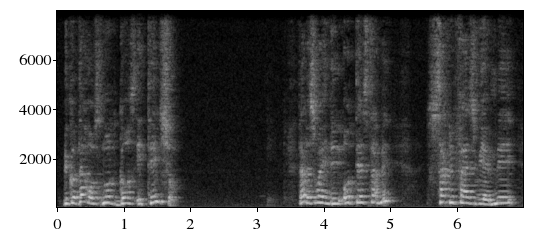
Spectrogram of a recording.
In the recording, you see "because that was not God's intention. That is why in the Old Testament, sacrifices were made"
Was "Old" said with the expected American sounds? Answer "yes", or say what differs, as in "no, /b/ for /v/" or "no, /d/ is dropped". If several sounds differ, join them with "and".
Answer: no, /l/ is dropped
